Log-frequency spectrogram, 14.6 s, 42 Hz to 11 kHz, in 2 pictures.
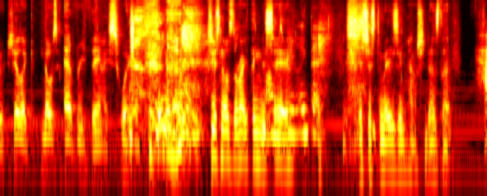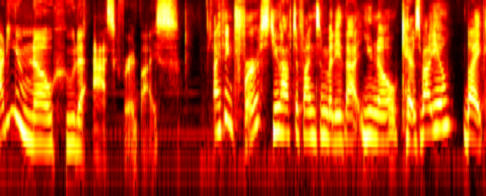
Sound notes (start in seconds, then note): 1.9 all laughing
